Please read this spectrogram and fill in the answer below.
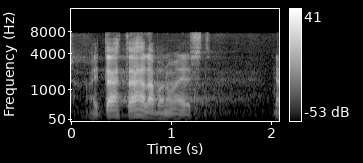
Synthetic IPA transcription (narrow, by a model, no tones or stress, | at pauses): ɑ̰jt̪ːˑæht̪æɦelebɑnue̞ːst̪ | jɑ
